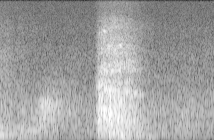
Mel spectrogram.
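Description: Near silence: room tone, with a faint breath about a second in.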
